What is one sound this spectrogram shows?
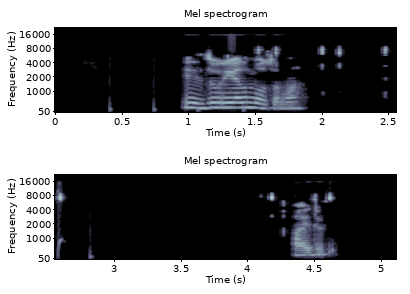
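A young woman speaks calmly and close into a microphone.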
